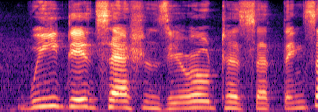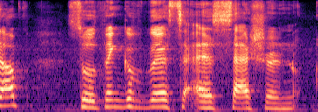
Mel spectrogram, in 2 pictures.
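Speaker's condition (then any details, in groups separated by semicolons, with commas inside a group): Spinocerebellar ataxia type 2, SCA2; tongue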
